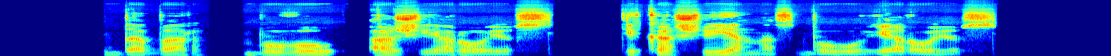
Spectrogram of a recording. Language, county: Lithuanian, Panevėžys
